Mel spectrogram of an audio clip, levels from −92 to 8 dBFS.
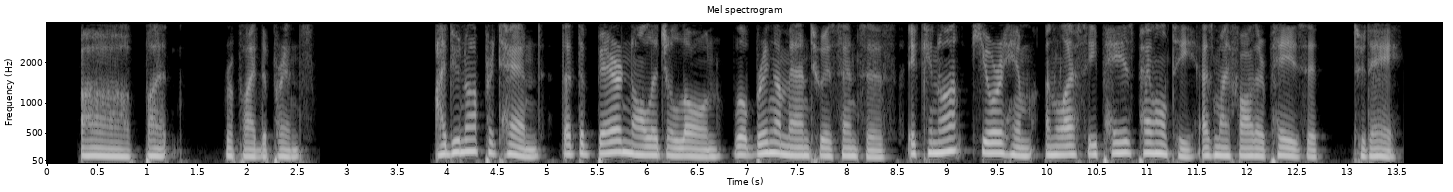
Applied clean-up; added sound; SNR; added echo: none; none; none; none.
